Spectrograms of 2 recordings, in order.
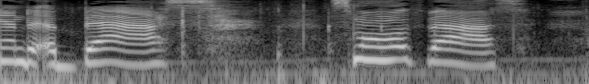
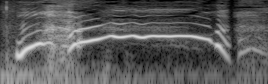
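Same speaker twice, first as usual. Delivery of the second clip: very high, loud whoop; joyful shout; 5 dB louder than usual. Real, not acted. Angler whooping after releasing the fish. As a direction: whoop it to the sky.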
